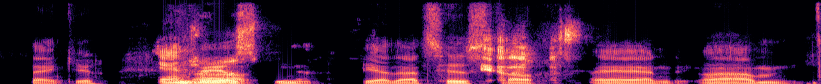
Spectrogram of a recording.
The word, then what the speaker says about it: Andrea Spina: Andrea Spina. Thank you. Andrea Spina.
